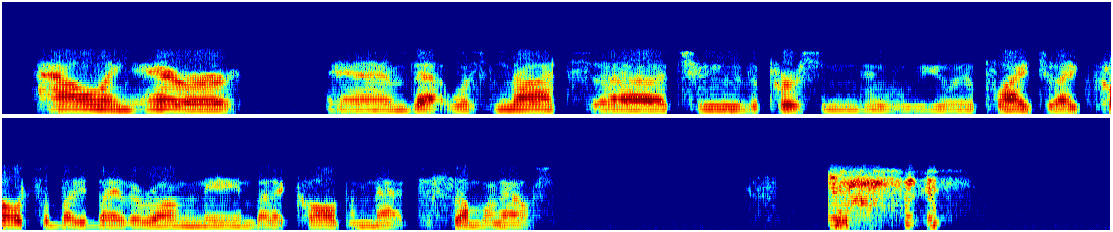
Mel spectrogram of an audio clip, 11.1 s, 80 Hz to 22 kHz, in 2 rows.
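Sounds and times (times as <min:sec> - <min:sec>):
speech: 0:00.2 - 0:08.4, 0:09.7 - 0:10.2
person coughing harshly with a dry, rough edge: 0:09.7 - 0:10.5.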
